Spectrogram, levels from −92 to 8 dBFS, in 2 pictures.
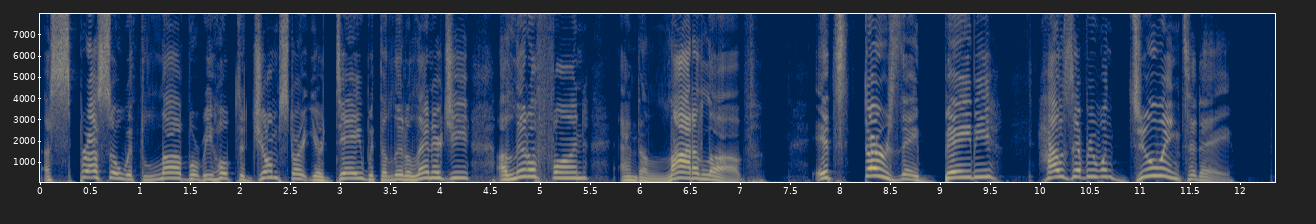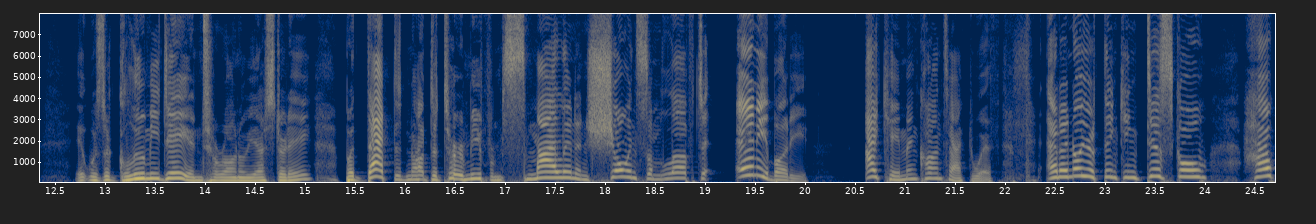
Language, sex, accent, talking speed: English, male, American, 155 wpm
